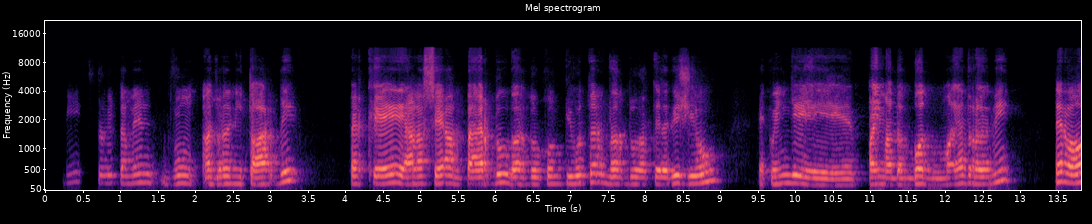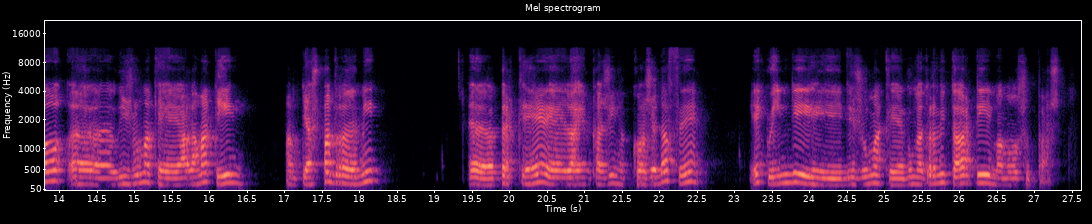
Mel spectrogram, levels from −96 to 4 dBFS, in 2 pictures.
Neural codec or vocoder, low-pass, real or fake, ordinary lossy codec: codec, 44.1 kHz, 3.4 kbps, Pupu-Codec; 10.8 kHz; fake; Opus, 16 kbps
